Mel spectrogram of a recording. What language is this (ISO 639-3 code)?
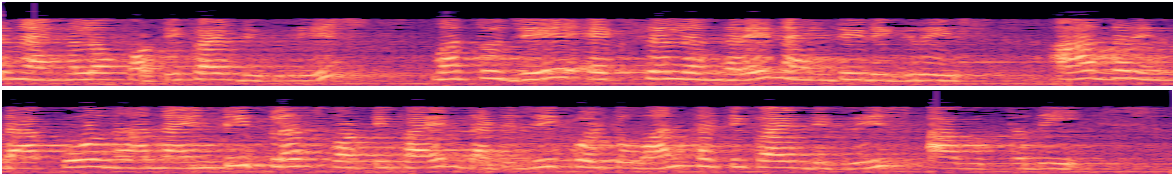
kan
